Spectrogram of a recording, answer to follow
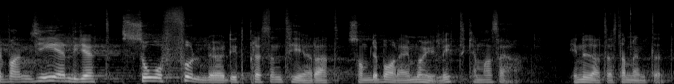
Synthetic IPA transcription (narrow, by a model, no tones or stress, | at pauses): ɛvanjeːlɪət̪sɔfɵlːøːd̪ɪt̪pʰɾɛsɛnt̪ʰeːɾat̪sɔmd̪ɛbɑːɾaæɾmœjlɪt̪kʰanmansɛjːa̰ | ɪnyːat̪ʰɛst̪amɛnt̪ʰə̰t̪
